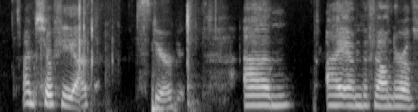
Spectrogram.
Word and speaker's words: Stier: But if you say Stier, I always tell people, take the S off, and then what do you have?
